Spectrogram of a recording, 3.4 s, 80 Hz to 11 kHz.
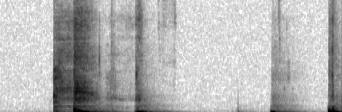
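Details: Japanese girl burping after drinking 1.5 of cola: four short, deep burps, the second loudest and longest, with silence between them.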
